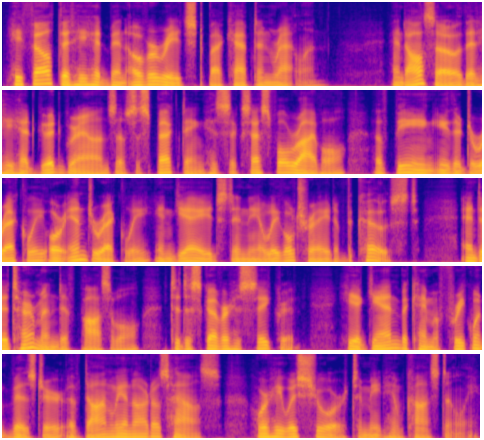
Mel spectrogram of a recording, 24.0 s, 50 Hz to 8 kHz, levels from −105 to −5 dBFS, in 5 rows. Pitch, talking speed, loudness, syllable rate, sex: 95 Hz, 155 wpm, -21 LUFS, 4.8 syllables/s, male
